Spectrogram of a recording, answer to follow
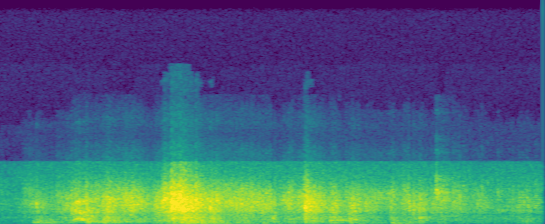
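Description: Scuffling, thuds and crashes of a fistfight on an old film soundtrack, heaviest about a second in.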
